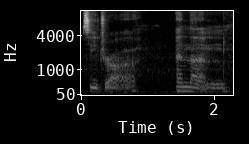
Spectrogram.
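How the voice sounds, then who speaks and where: A young woman with a deep voice, sniffling, chatting casually on a drawing livestream and rambling with lots of fillers. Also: flat delivery, takes it slowly, creaky, a little mellow, slight background noise. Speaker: comic artist streamer.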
